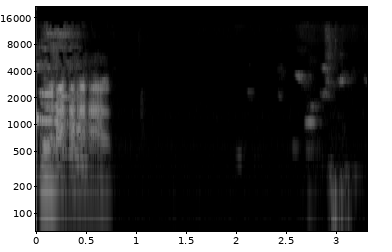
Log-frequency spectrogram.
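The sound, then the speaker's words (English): A small brown parrot-like bird gives a loud, harsh, bleating call lasting under a second, followed by silence and then a few faint, scattered chirps and squeaks, with no talking. “It's like a bird. It's like a parrot. It's brown.”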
